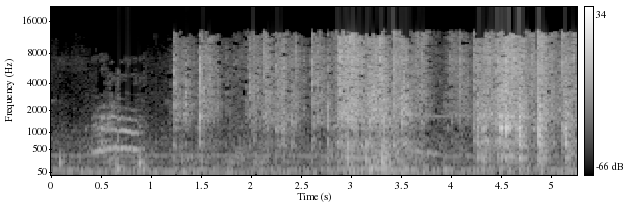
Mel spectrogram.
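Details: A baby cat from a funny cat compilation lets out a brief, bent meow at the start. Loud clattering and rustling bursts then take over, like handled dishes or objects.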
